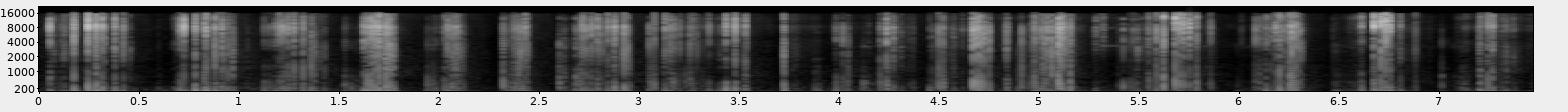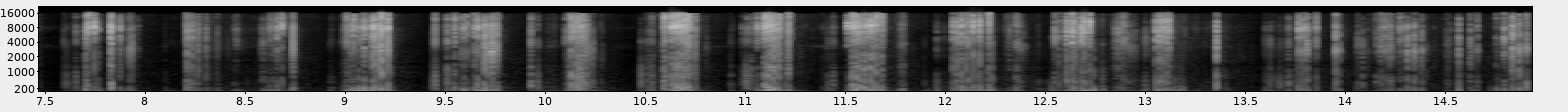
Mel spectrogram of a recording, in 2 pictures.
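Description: Long nails scratch across the ridges of a red, ridged rubber wood-graining rocker held upright. The result is a fast, uneven series of short, rasping scrapes with a strong low thump under bright, crackly texture, and each stroke stops almost instantly.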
